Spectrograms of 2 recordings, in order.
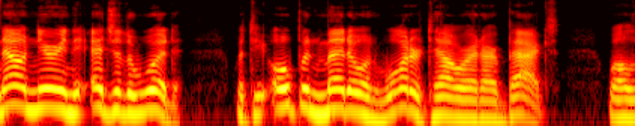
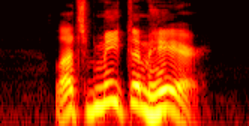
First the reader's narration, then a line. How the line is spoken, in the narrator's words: shouted Stoddard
